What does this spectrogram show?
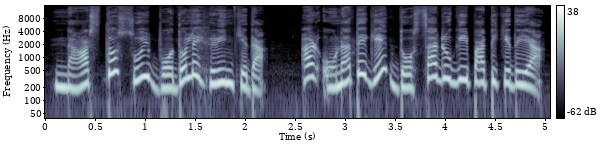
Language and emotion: Santali, disgusted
